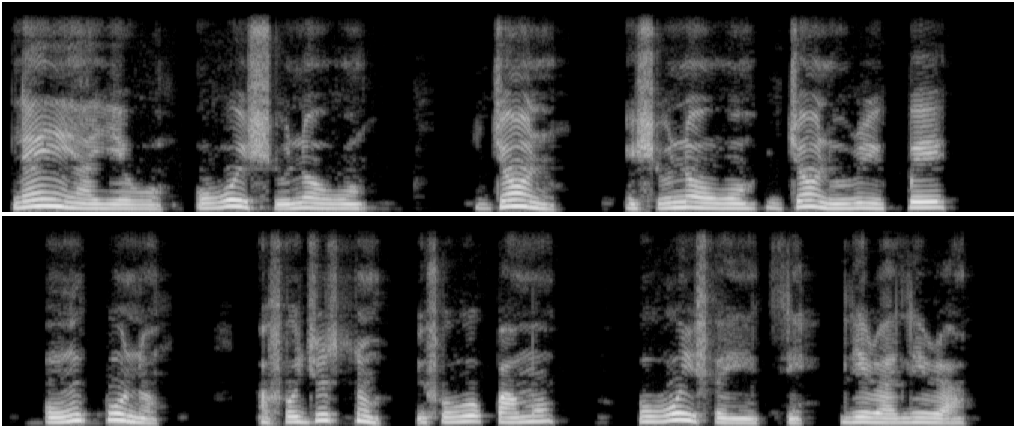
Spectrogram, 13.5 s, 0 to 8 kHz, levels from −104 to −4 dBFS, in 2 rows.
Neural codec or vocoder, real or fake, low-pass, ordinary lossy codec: none; real; 7.2 kHz; none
